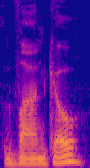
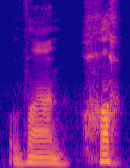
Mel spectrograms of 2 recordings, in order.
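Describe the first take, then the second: First: The name is said the American way. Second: The name is said the original way. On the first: "The Americans pronounce it" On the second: "apparently it's meant to be pronounced"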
